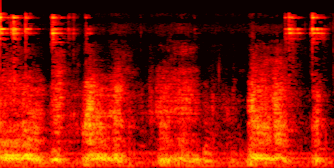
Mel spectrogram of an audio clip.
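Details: Pet dogs Zuko and Izzy at play, with soft, low growling rumbles in short bursts roughly every second and light scuffling noise in the room.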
